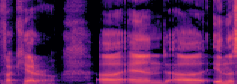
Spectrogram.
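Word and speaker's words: vaquero: today often times many Cowboys are called Buckaroo which is sort of a mispronunciation of vakero uh and uh in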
